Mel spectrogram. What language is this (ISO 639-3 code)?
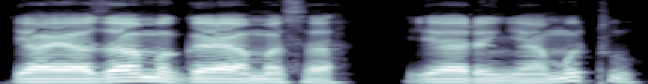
hau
